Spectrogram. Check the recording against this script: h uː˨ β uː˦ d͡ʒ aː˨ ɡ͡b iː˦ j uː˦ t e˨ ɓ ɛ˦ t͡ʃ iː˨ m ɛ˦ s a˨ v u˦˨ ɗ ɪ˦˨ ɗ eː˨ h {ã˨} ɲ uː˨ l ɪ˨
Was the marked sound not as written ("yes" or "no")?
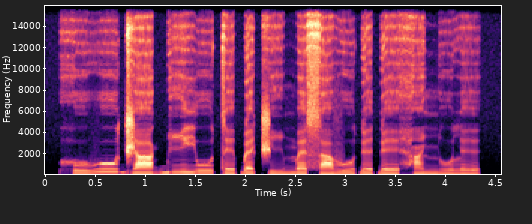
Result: no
